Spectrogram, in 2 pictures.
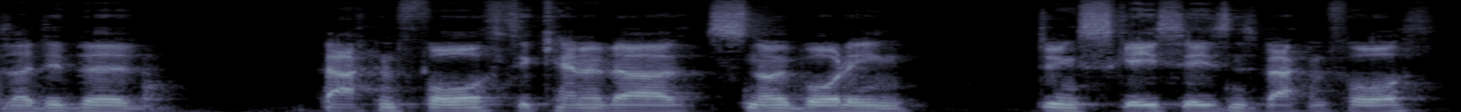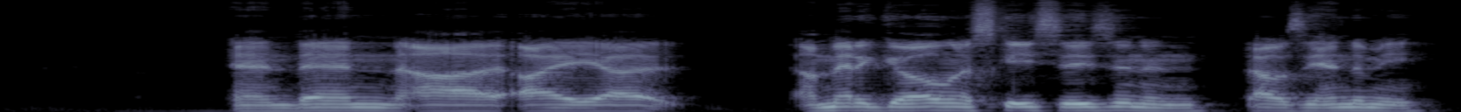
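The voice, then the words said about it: Australian accent. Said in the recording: “your accent's obviously Australian or New Zealand? ... Australian, yeah.”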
